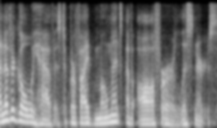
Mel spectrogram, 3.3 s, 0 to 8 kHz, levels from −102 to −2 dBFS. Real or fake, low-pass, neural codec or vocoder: fake; 7.2 kHz; codec, 16 kHz, 0.8 kbps, ZipCodec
